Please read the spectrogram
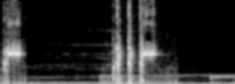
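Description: Camera-shutter sound effects over a low sustained music pad. Two quick bursts of clicks come about a second apart, each ending in a short high beep.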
